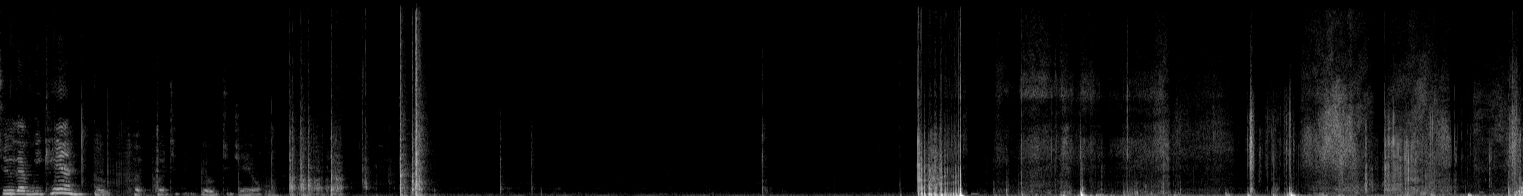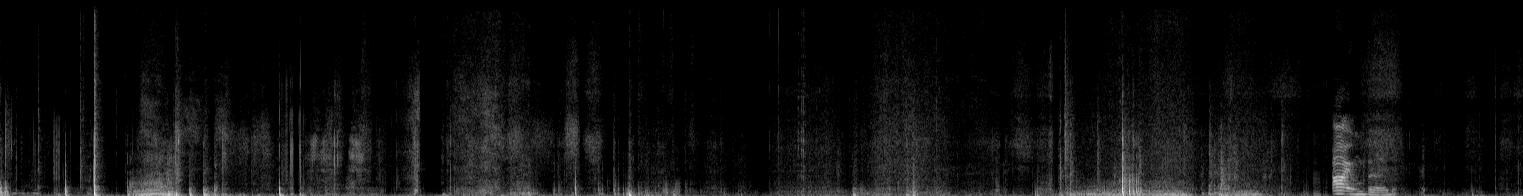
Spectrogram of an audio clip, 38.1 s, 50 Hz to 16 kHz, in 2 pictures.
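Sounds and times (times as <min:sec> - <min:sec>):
rustling and scraping: 0:11.5 - 0:38.0.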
